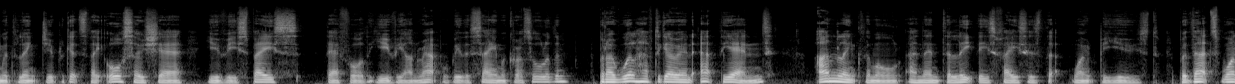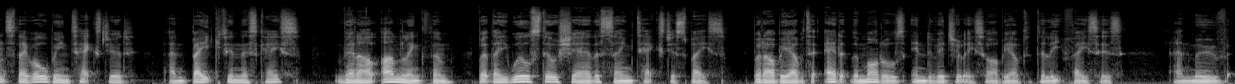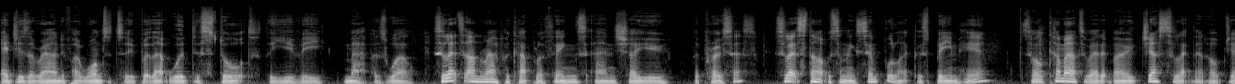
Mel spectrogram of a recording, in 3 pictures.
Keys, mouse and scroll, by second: 6.1-11.6 middle drag, 32.3-33.4 shift+middle drag, 33.4-33.8 drag, 34.9 Tab, 35.8 click, 35.9-36.5 middle drag.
